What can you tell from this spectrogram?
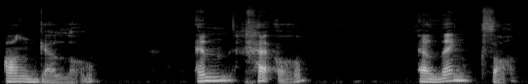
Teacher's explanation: When a gamma is followed by another velar, the first gamma is pronounced like an N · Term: gamma nasal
